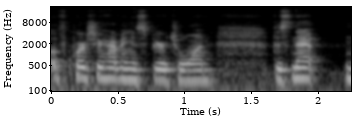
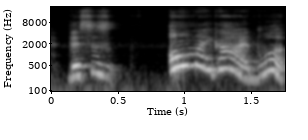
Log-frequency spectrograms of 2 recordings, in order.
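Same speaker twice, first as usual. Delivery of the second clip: loud, high, swooping, drawn-out yell; 8 semitones higher, 7 dB louder than usual. Pointing out the imagery on a tarot card: yelling. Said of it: "Sorry for yelling".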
